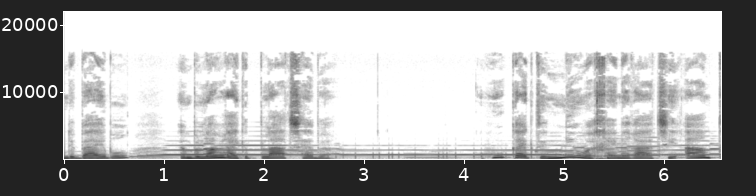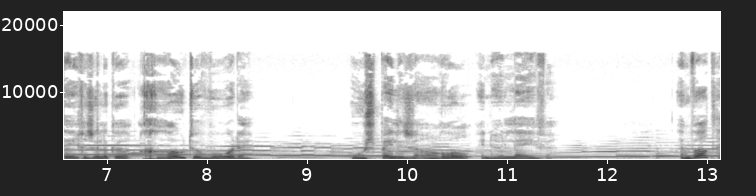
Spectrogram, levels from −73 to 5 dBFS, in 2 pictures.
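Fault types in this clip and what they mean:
train of clicks: a run of similar sharp pulses, about 9.5 per second at uneven spacing, roughly thirty in all, likely from nearby equipment interference, rising above the sound rather than a single isolated click.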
